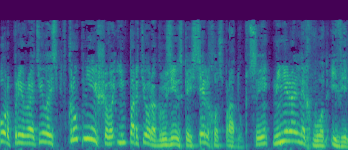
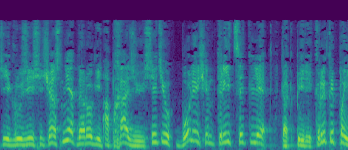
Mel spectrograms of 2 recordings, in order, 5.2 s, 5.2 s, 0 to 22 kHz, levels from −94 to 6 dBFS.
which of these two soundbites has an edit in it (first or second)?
second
